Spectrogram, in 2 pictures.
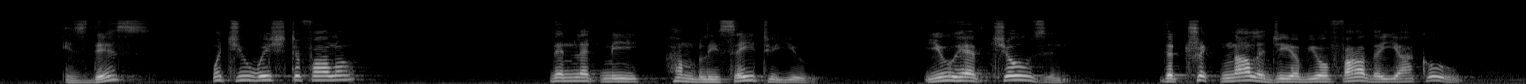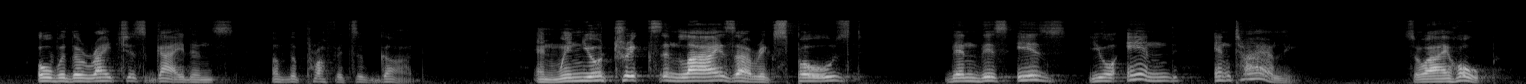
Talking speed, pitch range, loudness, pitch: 95 wpm, 120-180 Hz, -26 LUFS, 155 Hz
